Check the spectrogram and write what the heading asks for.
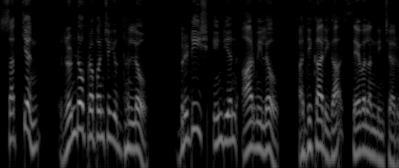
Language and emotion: Telugu, neutral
